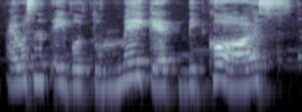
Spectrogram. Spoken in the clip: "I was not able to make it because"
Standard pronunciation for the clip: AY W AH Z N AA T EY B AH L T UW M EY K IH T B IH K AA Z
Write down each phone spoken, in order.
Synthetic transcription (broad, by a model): AY W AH S N AA T EY B AH L T UW M EY K IH T B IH K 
